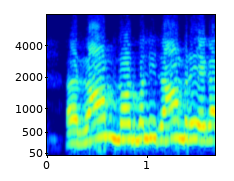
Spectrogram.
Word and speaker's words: रामः: तो इसको हम पढ़ेंगे राम, इसमें ये विसर्ग लग गया तब पढ़ेंगे रामः, यानी अंतिम में क्या आना चाहिए, ह आना चाहिए। इस तरह से उच्चारण होगा।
